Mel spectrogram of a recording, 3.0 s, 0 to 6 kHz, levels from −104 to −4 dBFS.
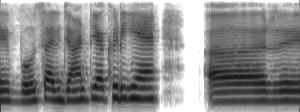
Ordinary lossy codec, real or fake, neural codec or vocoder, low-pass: none; real; none; 5.4 kHz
